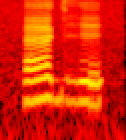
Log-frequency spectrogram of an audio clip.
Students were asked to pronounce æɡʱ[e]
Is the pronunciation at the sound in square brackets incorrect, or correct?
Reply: correct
